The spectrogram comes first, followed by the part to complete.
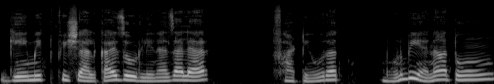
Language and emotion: Goan Konkani, fearful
